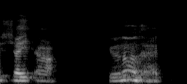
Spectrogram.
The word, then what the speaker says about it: شيئا: Because you're stopping, so you say شيئا. You know that. When there is tanween, two fatha ending, and you're stopping there, so you will pronounce it as single fatha.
